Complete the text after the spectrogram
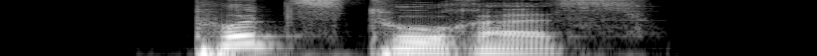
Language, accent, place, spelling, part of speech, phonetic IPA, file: German, Germany, Berlin, Putztuches, noun, [ˈpʊt͡sˌtuːxəs], De-Putztuches.ogg
- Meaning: genitive singular of Putztuch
